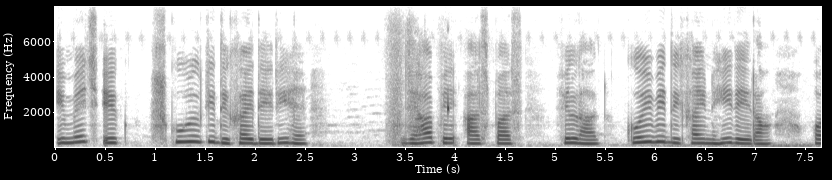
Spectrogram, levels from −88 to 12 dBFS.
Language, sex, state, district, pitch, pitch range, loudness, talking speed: Hindi, female, Uttar Pradesh, Jalaun, 250 Hz, 230-275 Hz, -24 LUFS, 155 wpm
